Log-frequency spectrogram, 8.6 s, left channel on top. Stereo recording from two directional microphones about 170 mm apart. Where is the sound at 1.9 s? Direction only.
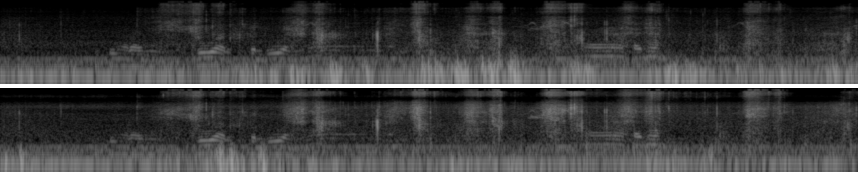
5° left (ahead or behind).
